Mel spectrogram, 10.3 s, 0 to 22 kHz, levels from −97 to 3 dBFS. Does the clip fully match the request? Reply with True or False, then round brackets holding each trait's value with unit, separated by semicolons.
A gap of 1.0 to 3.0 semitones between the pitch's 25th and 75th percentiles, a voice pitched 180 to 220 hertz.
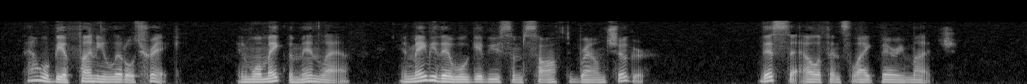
False (2.7 semitones; 115 Hz)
